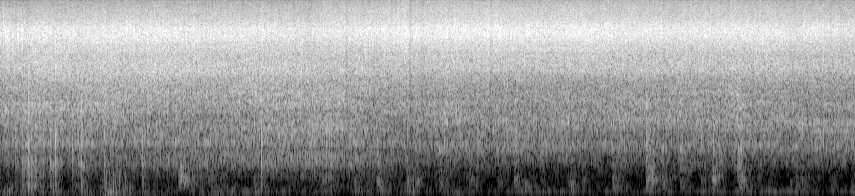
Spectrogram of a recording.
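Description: Fresh fenugreek leaves sizzling steadily in hot oil in a non-stick kadai, stirred with a wooden spatula whose repeated strokes scrape and toss the leaves against the pan.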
